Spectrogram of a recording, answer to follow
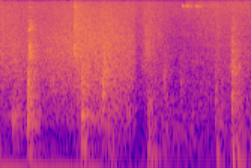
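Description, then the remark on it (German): A door in a small corridor leading to a toilet is carefully eased open with a series of soft clicks and knocks, quiet, followed by a faint creak and a couple of small thuds as it settles. “In dem kleinen Gang, der zur Toilette führt, ist noch eine Tür. Hakim öffnet sie vorsichtig.”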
